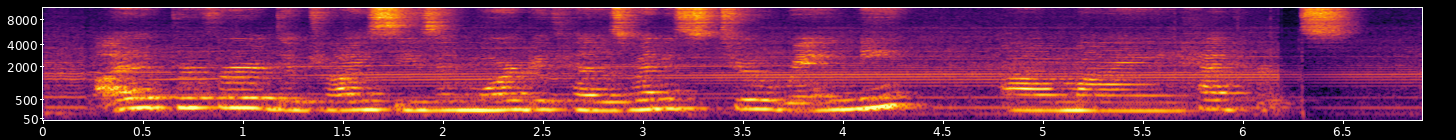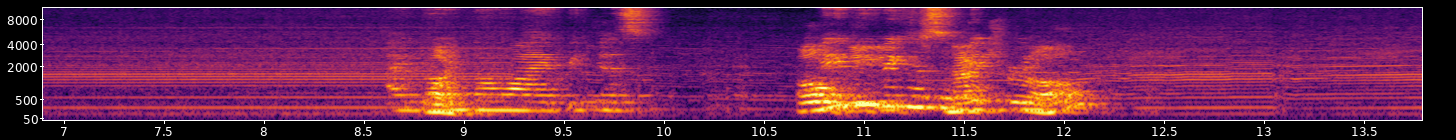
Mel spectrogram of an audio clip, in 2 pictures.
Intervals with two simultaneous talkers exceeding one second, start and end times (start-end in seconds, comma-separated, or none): 10.7-11.9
